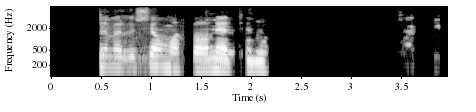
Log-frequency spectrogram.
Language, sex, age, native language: Icelandic, female, 60-69, Icelandic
